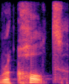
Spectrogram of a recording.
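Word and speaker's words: Récolte: He currently has a very fun project called Recolt. I hope I'm pronouncing that correctly. It is spelled R-E-C-O-L-T-E, and it is a dessert bar on the Upper West Side of New York City.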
